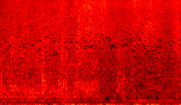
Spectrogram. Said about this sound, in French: Avant, il fallait frotter, il fallait chercher les taches. Tandis que maintenant, juste un petit coup de vapeur.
